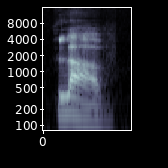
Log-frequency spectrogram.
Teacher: 倒 v 字的跟倒 e 字的从口型是一样的，只不过倒 v 字是重读。那它它发着啊啊。嘴不要用力分开，不要读啊啊，而是啊啊自然张开。跟老师读一下，love，love，最后那个 v 是上牙触下唇，love 不要读 love 啊，love is inair，love 跟 is 连读，那个 v 跟 a 连到一块读成 loveis，loveis，love is inair，loveis，哎，把它连到一块了啊。然后后面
